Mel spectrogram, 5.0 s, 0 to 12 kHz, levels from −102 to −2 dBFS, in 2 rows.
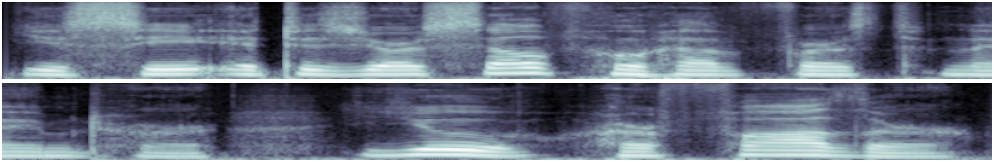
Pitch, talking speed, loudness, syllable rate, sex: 145 Hz, 145 wpm, -15 LUFS, 3.7 syllables/s, male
